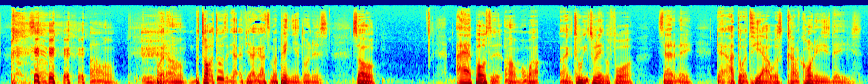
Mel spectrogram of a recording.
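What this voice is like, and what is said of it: Hoarse voice. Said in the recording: “My voice is hoarse... It's going to be hoarse on the mic, too, but it's going to be a better version of hoarse. It's going to be a crisp hoarse.”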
